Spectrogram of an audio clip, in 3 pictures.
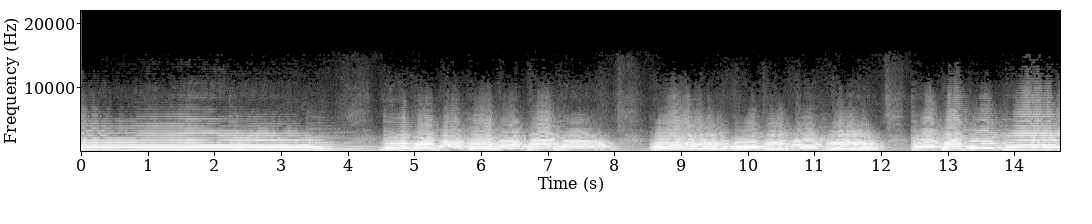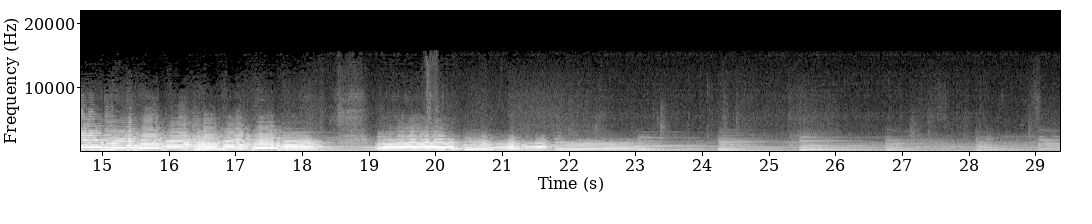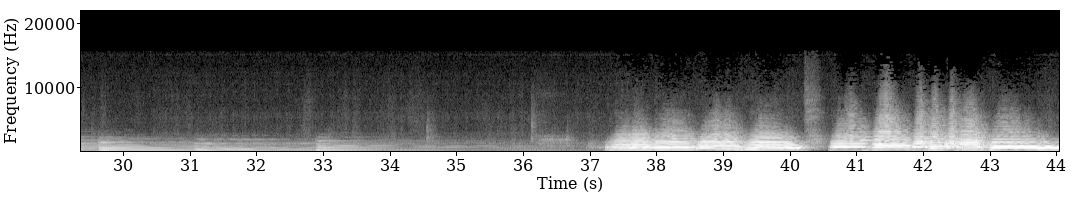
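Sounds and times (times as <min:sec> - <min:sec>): trombone playing a melody: 0:00.0 - 0:24.0, 0:36.9 - 0:44.0
grand piano accompaniment: 0:00.0 - 0:44.0.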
